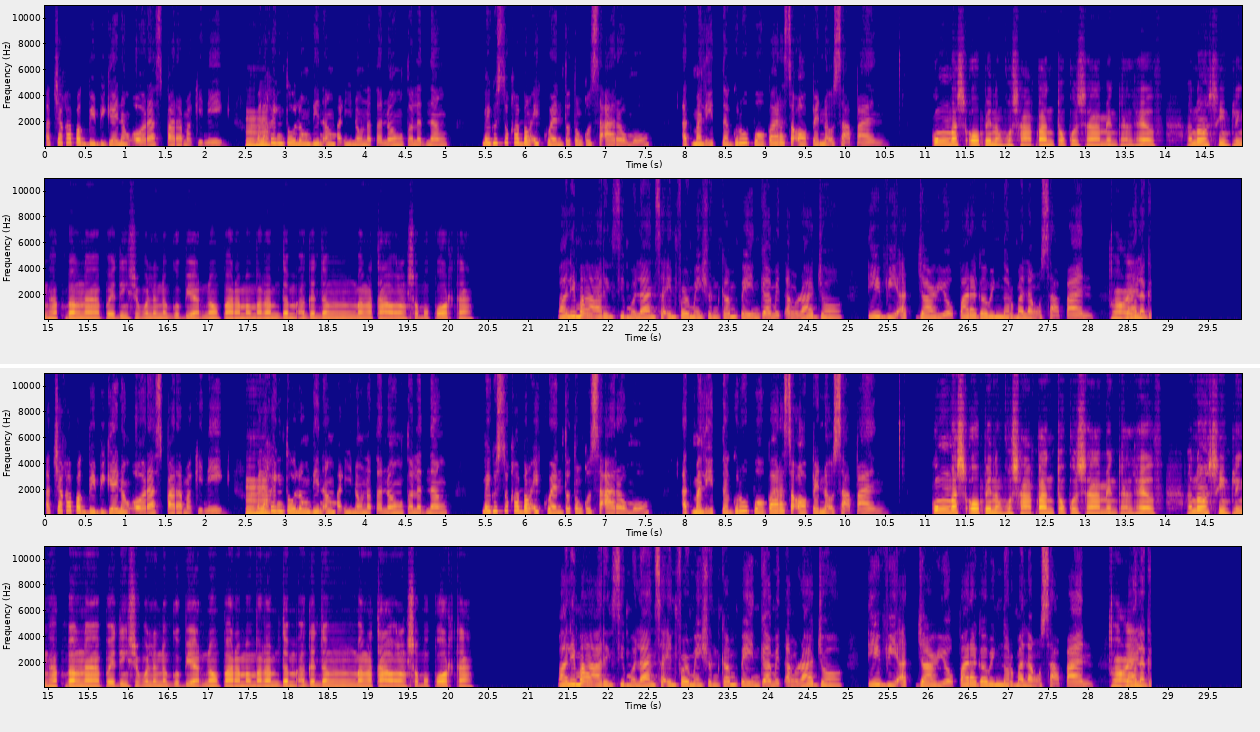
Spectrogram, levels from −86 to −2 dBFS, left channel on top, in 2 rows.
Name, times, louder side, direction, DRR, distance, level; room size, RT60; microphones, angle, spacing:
voice 1, 0.1-2.3 2.6-5.0 5.5-7.6 8.0-10.5 21.4-24.9 25.3-28.1 28.5-28.8, right 2 dB, 45° right, 3.5 m, -26 dB
voice 2, 2.5-2.8 11.1-13.9 14.3-20.3 28.3-28.7, right 2 dB, 75° right, 6.8 m, -23 dB
head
